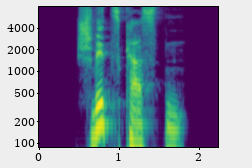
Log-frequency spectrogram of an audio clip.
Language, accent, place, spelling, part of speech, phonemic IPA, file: German, Germany, Berlin, Schwitzkasten, noun, /ˈʃvɪtsˌkastən/, De-Schwitzkasten.ogg
- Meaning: headlock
